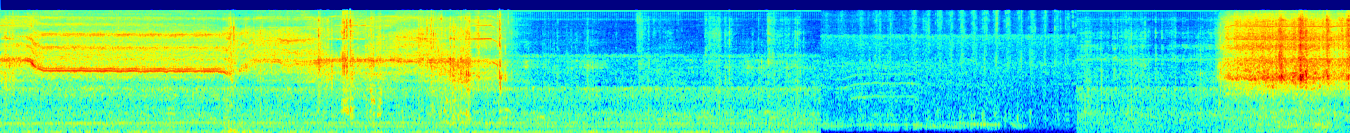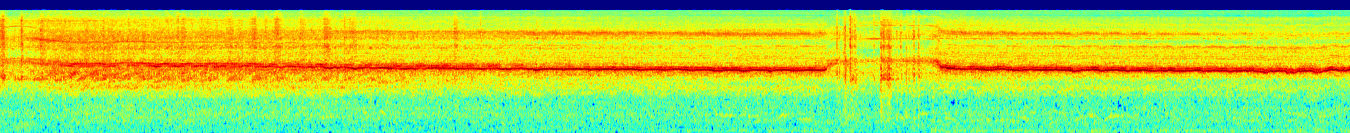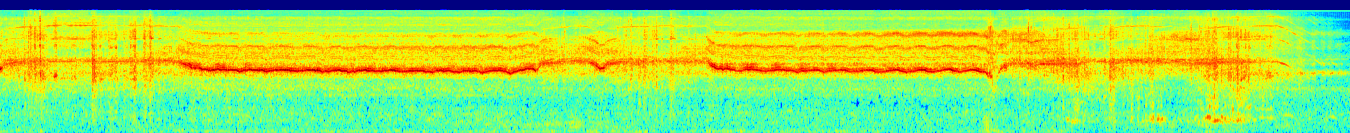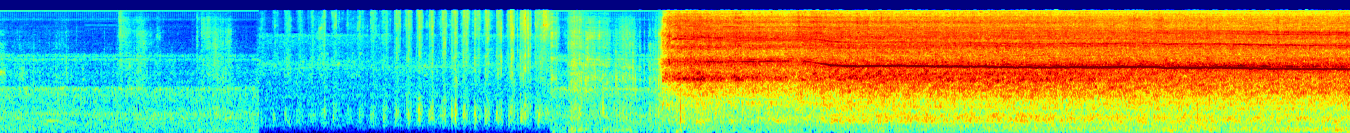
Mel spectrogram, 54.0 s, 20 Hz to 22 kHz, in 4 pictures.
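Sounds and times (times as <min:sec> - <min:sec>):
cordless drill motor whine: 0:00.0 - 0:06.3, 0:12.2 - 0:40.6, 0:46.4 - 0:54.0.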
